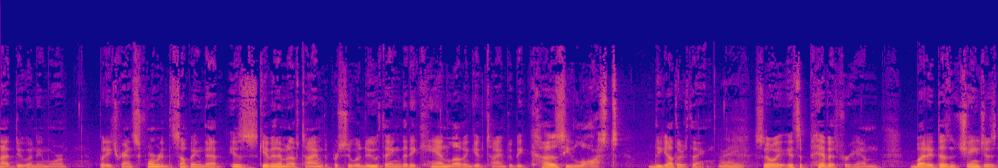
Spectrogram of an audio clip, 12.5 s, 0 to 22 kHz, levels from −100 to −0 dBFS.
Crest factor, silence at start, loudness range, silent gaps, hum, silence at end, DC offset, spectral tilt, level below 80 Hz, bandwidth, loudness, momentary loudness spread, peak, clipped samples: 18 dB; 0 s; 2 LU; none; none; 0 s; under 0.1%; -5 dB/octave; -72 dBFS; 16.5 kHz; -30 LUFS; 11 LU; -12 dBFS; under 0.1%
